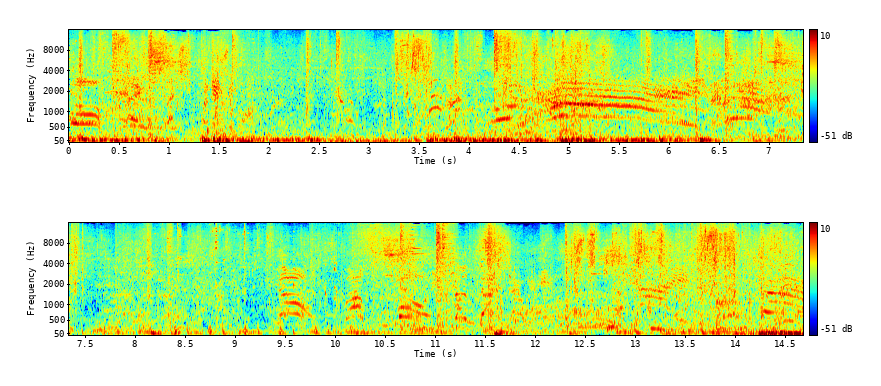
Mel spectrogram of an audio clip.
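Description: Creatures snarl and growl in pain as they are struck.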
